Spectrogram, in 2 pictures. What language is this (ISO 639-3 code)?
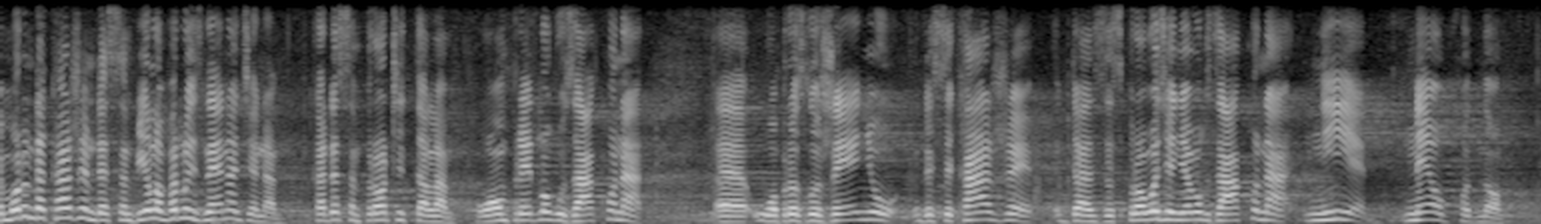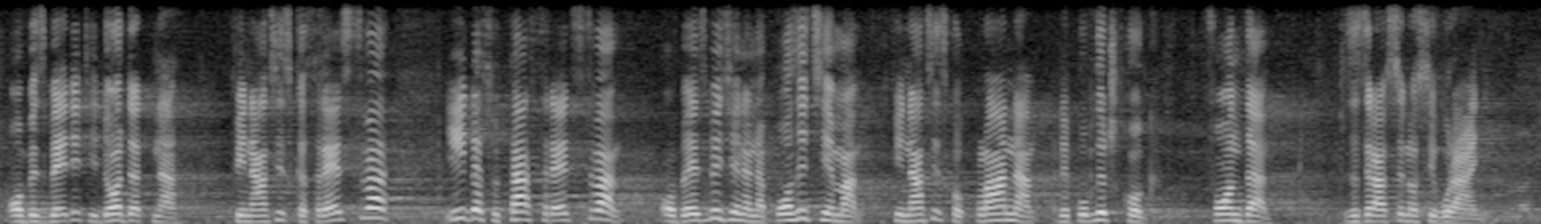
srp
